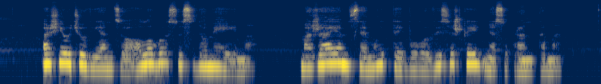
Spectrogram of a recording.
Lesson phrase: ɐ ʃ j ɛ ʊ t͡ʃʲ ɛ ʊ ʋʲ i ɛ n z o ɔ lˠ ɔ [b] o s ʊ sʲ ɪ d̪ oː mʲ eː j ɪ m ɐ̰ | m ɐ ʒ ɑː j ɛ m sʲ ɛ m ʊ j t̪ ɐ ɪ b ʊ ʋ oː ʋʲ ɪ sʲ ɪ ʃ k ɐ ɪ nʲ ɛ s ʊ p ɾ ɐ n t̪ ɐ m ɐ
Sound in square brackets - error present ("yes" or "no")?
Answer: yes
